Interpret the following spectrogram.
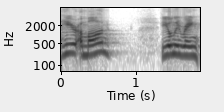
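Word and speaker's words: Amon: His son is pronounced Ammon.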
